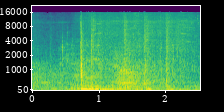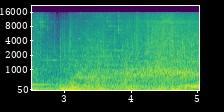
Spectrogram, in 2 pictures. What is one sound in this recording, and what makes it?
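Fantasy combat sound effects clash and whoosh.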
